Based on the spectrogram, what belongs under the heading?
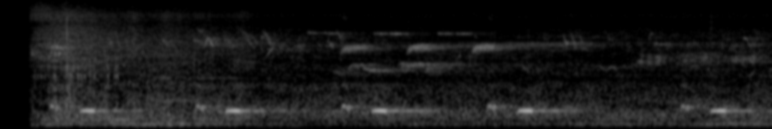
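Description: A common cuckoo repeats its low, soft cuckoo call about every one and a half seconds, with other birds singing high and faint behind it.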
